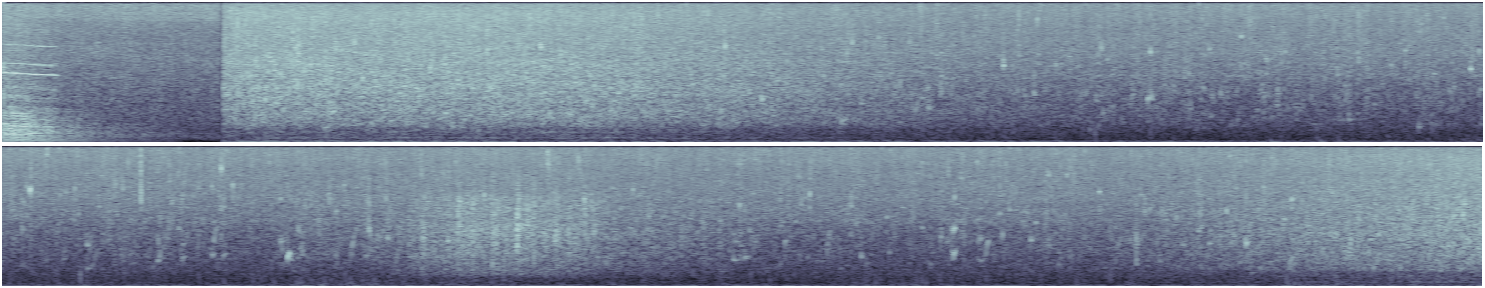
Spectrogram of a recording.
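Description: Steady rainfall hiss with scattered drop taps, swelling briefly about twenty seconds in. It opens with a loud low rumble that fades over the first two seconds, and then the rain starts abruptly.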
